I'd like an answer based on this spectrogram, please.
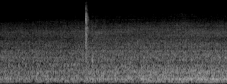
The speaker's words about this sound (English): let's wait for the tractor maybe to go by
